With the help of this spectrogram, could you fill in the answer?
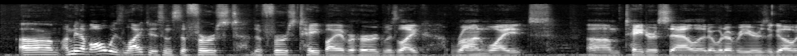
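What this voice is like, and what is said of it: Country twang accent. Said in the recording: “You do have a country twang.”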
